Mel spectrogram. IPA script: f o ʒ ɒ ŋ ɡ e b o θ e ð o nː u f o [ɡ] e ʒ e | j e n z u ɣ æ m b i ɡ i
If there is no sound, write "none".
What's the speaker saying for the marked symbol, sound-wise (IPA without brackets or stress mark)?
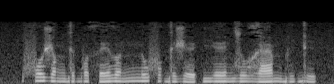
ɡ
